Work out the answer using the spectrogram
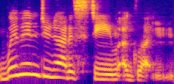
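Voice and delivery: ordinary delivery

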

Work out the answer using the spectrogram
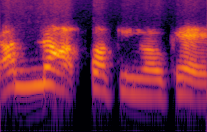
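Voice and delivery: play-acted, blurted yell at the breaking point. Recounting a conversation with him, the speaker re-enacts their own yell. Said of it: "I yell".

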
